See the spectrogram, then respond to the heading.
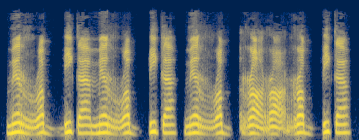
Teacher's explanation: तो आपको ये रॉ को मोटा ही पढ़ना रहेगा क्योंकि रॉ के ऊपर जबर है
